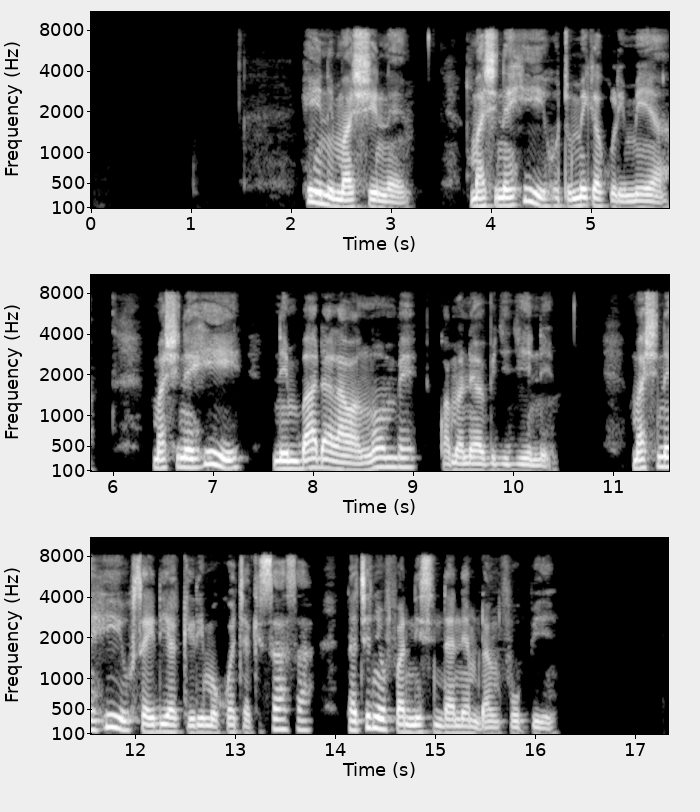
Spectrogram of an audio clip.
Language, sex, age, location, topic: Swahili, male, 18-24, Dar es Salaam, agriculture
